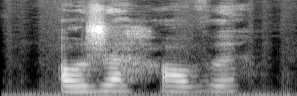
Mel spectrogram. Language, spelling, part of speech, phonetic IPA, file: Polish, orzechowy, adjective, [ˌɔʒɛˈxɔvɨ], Pl-orzechowy.ogg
